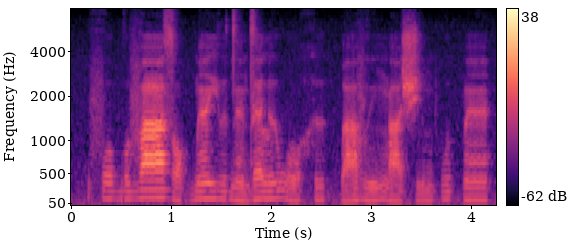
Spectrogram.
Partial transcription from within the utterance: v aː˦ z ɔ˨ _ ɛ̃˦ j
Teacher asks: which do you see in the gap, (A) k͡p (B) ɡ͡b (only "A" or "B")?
B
